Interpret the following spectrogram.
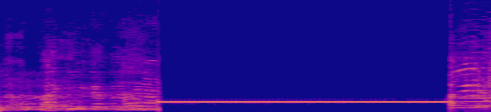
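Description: A steady, high-pitched censor bleep, a single pure tone, starts suddenly about a second in and blanks out all other sound, masking a remark.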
